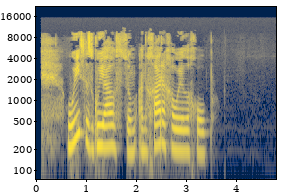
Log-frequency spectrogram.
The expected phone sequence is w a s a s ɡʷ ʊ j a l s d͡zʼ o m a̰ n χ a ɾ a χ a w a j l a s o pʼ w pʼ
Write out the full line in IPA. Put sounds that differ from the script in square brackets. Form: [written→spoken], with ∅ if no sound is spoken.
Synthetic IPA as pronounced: w [a→i] s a [s→z] ɡʷ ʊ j a l s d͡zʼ o m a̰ n χ a ɾ a χ a w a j l a [s→χ] o [pʼ→∅] w pʼ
